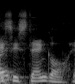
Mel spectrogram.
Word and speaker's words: Stengel: Casey Stengel.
